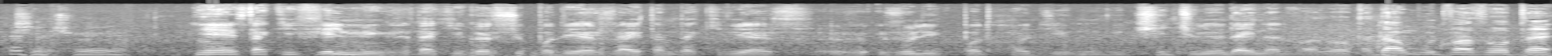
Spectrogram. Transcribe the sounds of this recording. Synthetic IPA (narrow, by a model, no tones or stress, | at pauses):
keɲt͡ɕumʲiu | ɲɛjɛst̪akʲifʲilmʲiɡʐɛt̪akʲiɡɔɕt͡ɕupɔd̪jɛʐd͡ʐait̪amt̪akʲivʲjɛʂʐulʲik̚pɔt̪xɔd͡ʑimuvʲikɕeɲʲt͡ɕumʲiɲud̪ɛjnɔd̪vazwɔt̪ɛd̪ambud̪vazwɔt̪ɛ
